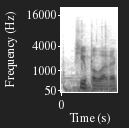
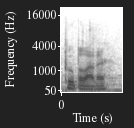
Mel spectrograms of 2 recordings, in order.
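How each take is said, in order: First: The first word starts with a 'pyoo' sound. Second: The first word starts with a plain 'poo' sound. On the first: The speaker calls it right. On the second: The speaker calls it wrong.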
